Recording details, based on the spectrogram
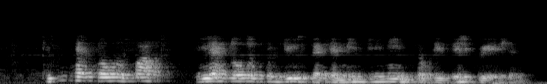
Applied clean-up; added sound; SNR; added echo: neural mask model DeepFilterNet 3.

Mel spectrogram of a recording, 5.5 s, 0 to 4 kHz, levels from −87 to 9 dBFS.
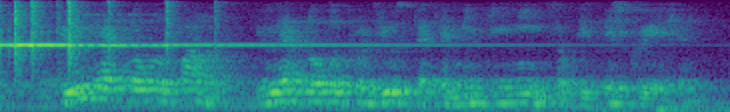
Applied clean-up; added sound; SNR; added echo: none; Doorbell; -1 dB; reverberation time 0.9 s.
